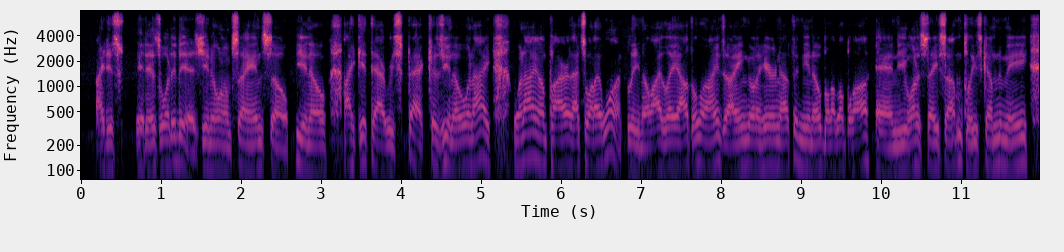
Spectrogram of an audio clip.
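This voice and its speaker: A man rattles along at a very fast pace with a fairly low pitch, monotone, flat intonation and very even loudness, over noticeable background noise. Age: 50s. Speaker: high school softball coach. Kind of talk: interview.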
